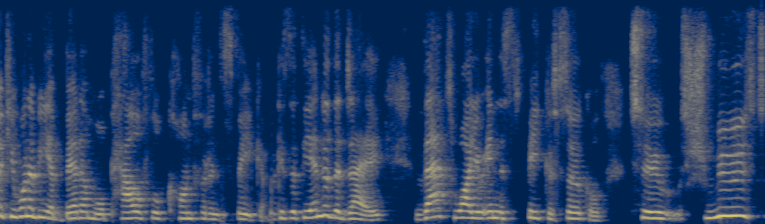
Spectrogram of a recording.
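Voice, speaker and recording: Young woman sales coach, hyped up and punchy, kinda high voice, echoey room. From Afghanistan. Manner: upbeat, punchy motivational delivery with rallying catchphrases. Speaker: speaking and sales trainer. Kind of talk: energetic online training presentation.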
